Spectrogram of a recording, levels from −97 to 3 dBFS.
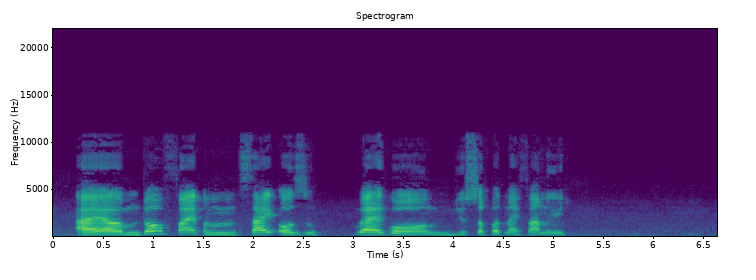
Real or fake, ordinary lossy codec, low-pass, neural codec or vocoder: fake; none; 10.8 kHz; codec, 24 kHz, 0.9 kbps, WavTokenizer, medium speech release version 1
